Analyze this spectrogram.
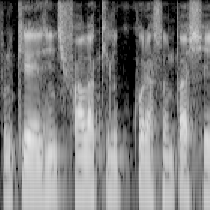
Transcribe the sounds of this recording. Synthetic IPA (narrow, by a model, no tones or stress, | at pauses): poɾkeaʒẽnt͡ʃɪ̥falɐakilʊkɪʊkoɾasɐ̃w̃t̪aʃe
